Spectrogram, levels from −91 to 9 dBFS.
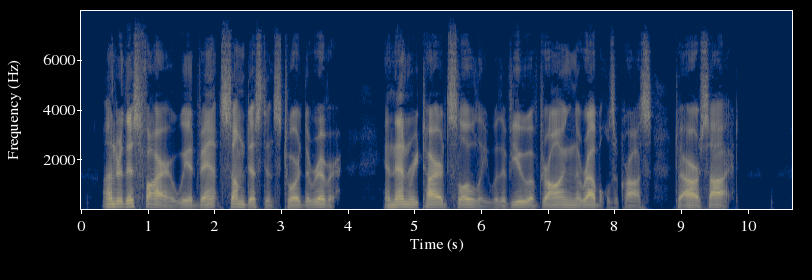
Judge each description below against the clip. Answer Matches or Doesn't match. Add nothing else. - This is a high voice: Doesn't match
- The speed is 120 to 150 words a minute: Matches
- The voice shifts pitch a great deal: Doesn't match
